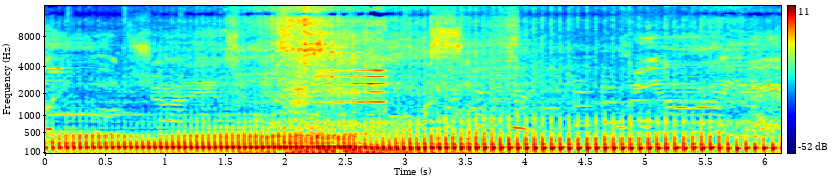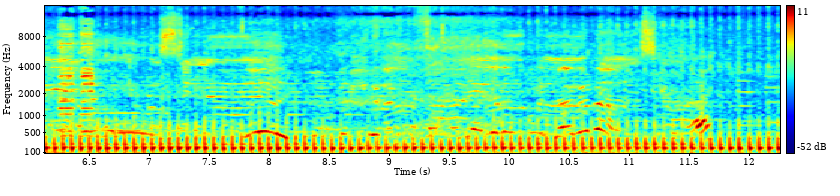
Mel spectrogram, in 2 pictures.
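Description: A motorcycle engine running loudly at a steady pitch, with a rapid even pulse to its low drone.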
